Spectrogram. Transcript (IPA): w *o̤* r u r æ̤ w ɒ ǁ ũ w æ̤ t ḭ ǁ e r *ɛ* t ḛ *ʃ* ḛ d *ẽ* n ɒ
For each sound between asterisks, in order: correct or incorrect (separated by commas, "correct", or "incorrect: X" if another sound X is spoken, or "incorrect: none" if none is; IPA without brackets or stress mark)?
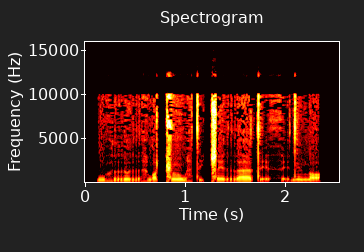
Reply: correct, incorrect: æ, incorrect: θ, correct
